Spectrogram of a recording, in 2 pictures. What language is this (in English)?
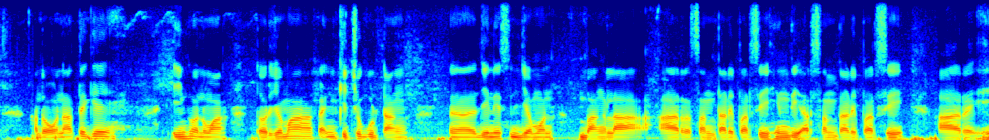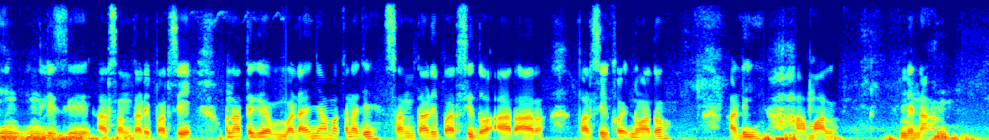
Santali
